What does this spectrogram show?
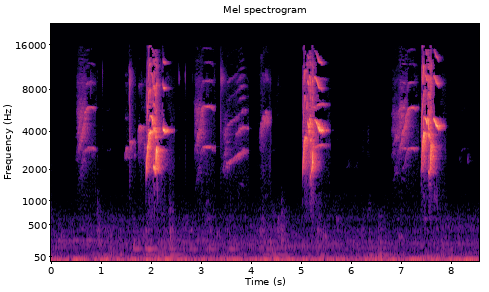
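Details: Pet pine grosbeak singing while perched on its owner's hand, then flying onto the head: short high warbled phrases with brief whistled notes in between, loud bursts near two, five and seven and a half seconds, indoors.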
